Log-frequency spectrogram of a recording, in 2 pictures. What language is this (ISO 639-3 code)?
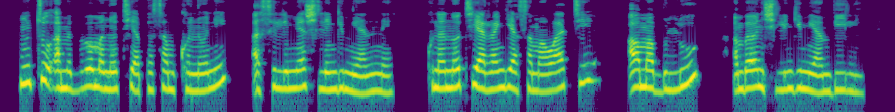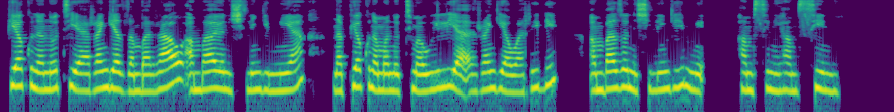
swa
